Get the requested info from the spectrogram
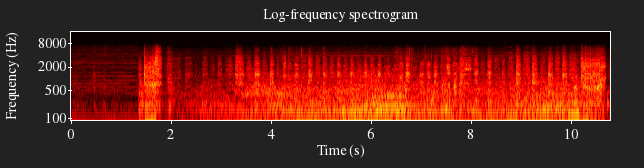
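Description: Dog panting rapidly and steadily, close to the microphone, after a brief loud noise about a second and a half in.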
